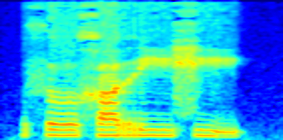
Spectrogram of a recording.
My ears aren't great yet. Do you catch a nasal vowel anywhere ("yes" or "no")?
no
